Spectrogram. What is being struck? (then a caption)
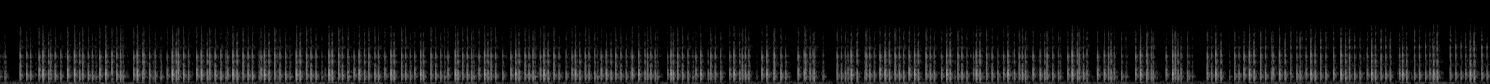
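Small cardboard box. A small, hollow, rectangular cardboard box with a faux wood finish is held in both hands and tapped with fingernails on its face and sides. The result is a steady stream of rapid, dry clicks that stop almost instantly. Each tap carries a hollow mid-range tone with little low or bright content.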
